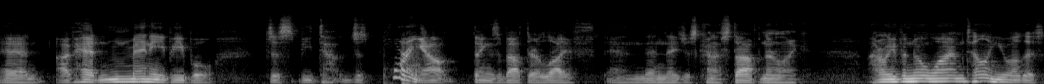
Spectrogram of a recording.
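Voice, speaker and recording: This man's loudness swings widely while his pitch varies in an ordinary way and his pace stays moderate. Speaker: podcast host, former cable technician. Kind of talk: casual interview chat.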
